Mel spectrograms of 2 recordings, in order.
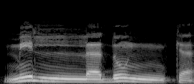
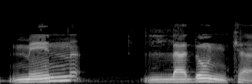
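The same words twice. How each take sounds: First: من لدنک as milladunka with long l; nun dropped. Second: من لدنک with n sounded, then separate l; nun left unmerged. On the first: Tajweed teacher repeating the merge for listeners, held l in من لدنک. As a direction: lean on a doubled l in من لدنک, no n. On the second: Tajweed teacher showing letters before merging, clear n in من لدنک. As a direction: say min, pause, ladunka for من لدنک. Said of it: "یعنی نون ساکن". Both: Shown as a demonstration.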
